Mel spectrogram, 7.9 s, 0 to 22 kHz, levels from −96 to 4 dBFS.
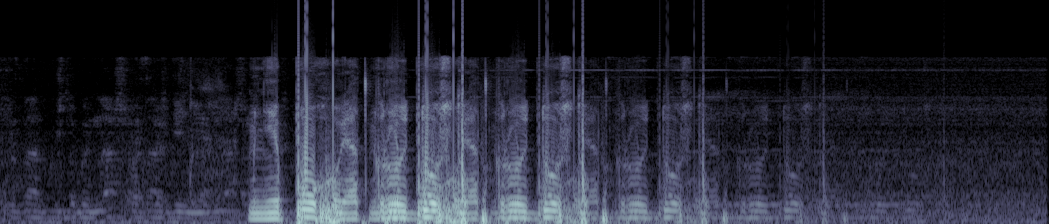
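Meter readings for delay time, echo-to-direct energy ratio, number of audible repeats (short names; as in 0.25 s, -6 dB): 0.903 s, -3.5 dB, 3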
